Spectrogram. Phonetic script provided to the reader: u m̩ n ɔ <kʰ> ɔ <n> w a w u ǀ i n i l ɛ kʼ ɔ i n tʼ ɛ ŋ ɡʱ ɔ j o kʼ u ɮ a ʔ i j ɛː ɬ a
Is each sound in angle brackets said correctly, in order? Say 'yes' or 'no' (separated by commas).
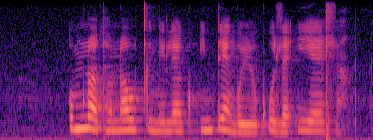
no, yes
